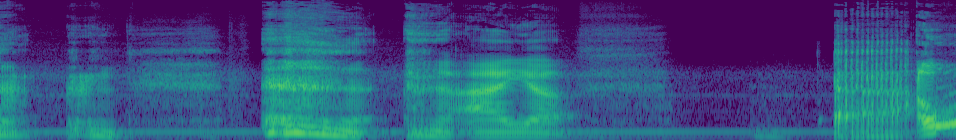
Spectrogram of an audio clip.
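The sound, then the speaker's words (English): A burp on Thanksgiving, several throaty, gurgling vocal bursts separated by pauses, over a faint steady hum. “you gotta have a burp on Thanksgiving.”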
